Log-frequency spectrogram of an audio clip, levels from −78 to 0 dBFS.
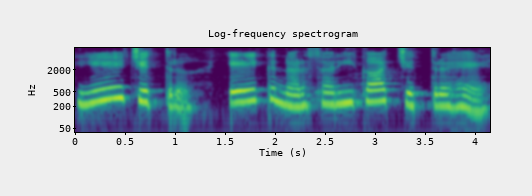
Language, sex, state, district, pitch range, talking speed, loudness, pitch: Hindi, female, Madhya Pradesh, Bhopal, 215-280 Hz, 100 wpm, -16 LUFS, 255 Hz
